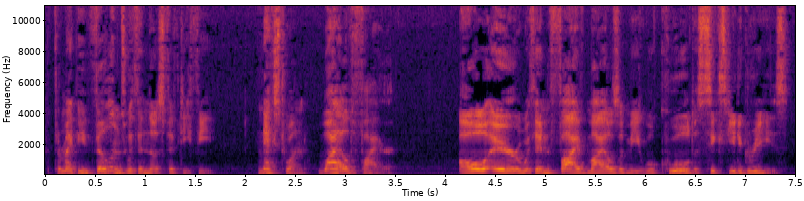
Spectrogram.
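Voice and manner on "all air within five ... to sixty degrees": loud commanding decree; forceful order. Acted. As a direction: proclaim it like a law of nature.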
